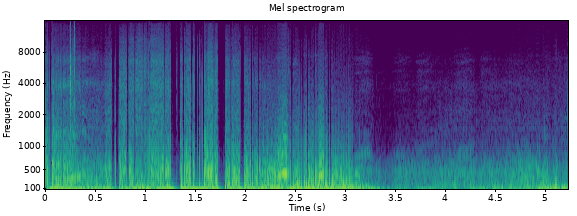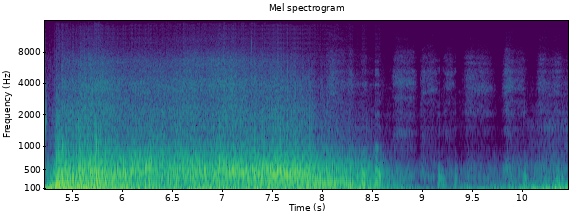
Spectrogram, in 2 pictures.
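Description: Loud wind rushing over a helmet-mounted action camera's microphone as the jumper free-falls on a rope jump; it eases about three seconds in, surges again about five seconds in as the rope swings him through, and dies away near the end.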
